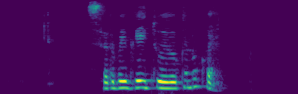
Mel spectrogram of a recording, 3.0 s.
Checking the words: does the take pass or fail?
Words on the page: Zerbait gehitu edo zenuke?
pass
